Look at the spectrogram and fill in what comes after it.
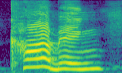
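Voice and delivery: very loud, high-pitched shout. Retelling a call for tea, the answer comes shouting back: retelling a shouted reply. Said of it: "there's a shout coming back".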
